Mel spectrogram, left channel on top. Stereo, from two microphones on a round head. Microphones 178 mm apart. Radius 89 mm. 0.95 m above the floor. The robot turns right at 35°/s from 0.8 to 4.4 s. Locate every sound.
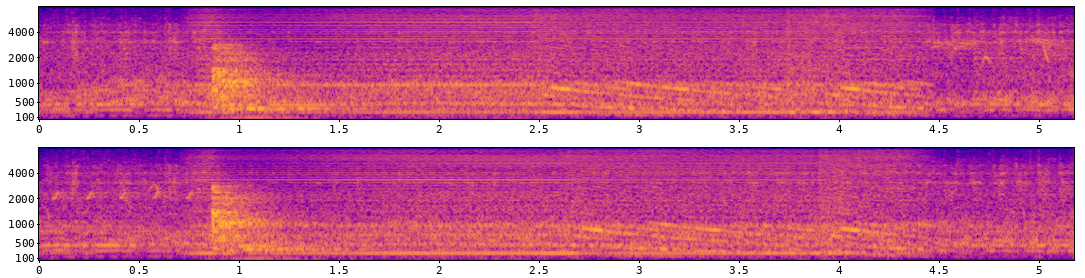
0.9 s a clunk: 65° right (ahead or behind), 2.5 m; by 1.5 s 75° right (ahead or behind), 2.5 m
